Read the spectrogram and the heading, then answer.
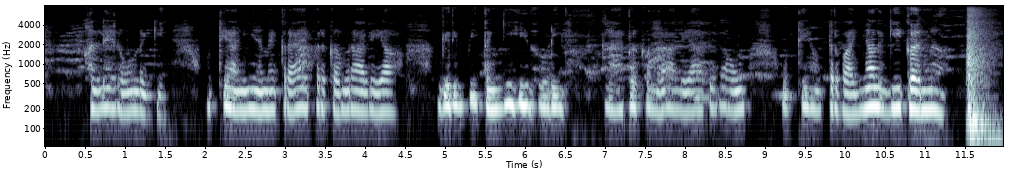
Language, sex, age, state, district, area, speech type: Dogri, female, 30-45, Jammu and Kashmir, Samba, rural, spontaneous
